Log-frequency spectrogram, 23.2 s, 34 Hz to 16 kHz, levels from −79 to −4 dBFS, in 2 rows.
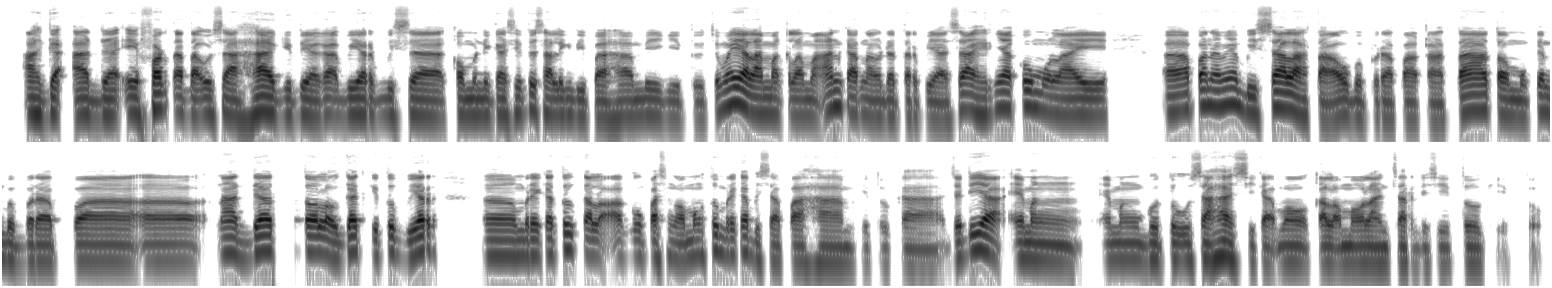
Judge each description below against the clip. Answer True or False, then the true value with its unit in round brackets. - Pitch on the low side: True (115 Hz)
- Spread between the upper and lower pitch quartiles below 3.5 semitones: False (3.9 semitones)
